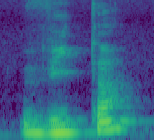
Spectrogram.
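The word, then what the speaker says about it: βήτα: pronounced a i dad then we have um Vita not beta V which is like a V uh then we have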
